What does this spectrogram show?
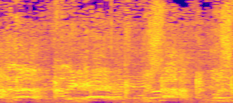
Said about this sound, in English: In Cairo, a large crowd of government supporters marched in front of the defense ministry Monday, chanting slogans in favor of the Egyptian army and police.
